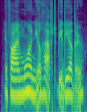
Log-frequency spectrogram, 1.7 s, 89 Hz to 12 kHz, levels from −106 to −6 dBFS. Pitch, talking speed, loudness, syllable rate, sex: 200 Hz, 310 wpm, -20 LUFS, 7.2 syllables/s, female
